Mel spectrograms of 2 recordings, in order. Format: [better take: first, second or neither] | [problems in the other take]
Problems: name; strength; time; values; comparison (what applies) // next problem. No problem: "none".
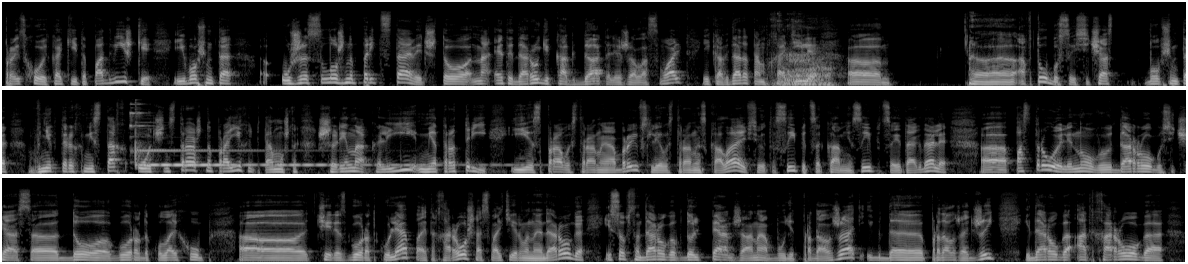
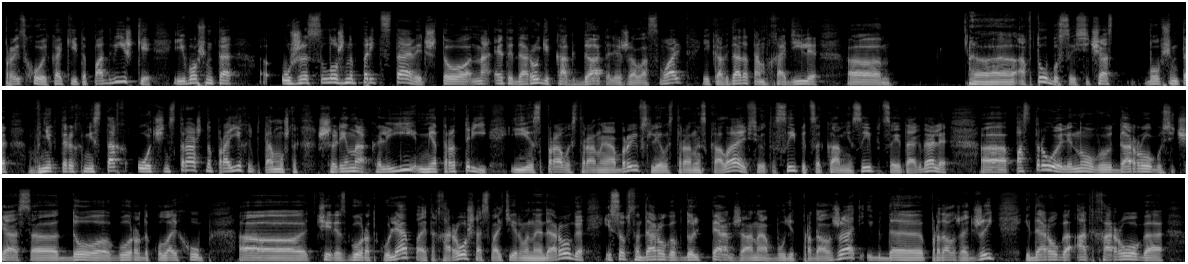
second | dog barking; noticeable; at 7.5 s; peak 1 dB below the speech // clattering dishes; loud; from 13 to 16 s; peak 3 dB above the speech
